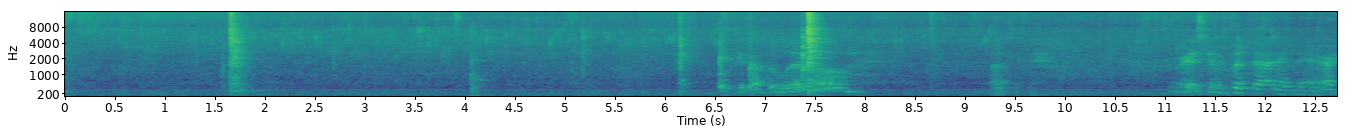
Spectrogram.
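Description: Onions and ground beef frying in a skillet: a steady faint sizzle, with a sharp knock just under two seconds in and a louder stretch of clattering and handling noise near the middle as the meat is worked into the pan.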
